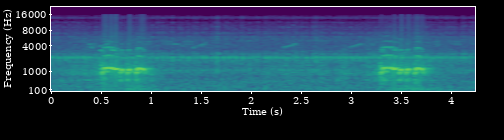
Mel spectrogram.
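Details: Two quick warbled cooing phrases about three seconds apart from a local zebra dove. This keen singer is used to lure birds for trappers, and a steady high hum runs underneath.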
